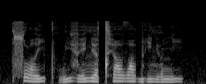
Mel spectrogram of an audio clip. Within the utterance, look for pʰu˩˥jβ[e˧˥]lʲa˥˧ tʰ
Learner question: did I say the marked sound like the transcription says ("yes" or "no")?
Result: yes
